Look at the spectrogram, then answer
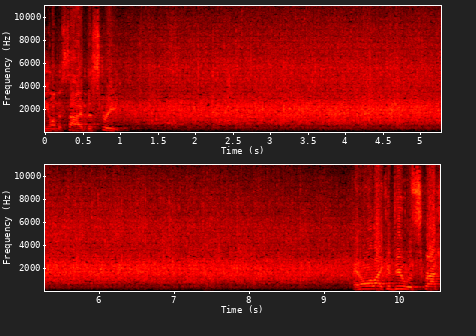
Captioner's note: applause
